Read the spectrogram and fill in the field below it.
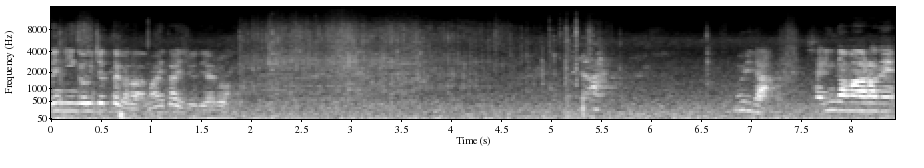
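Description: Bicycle tyres roll over concrete.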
